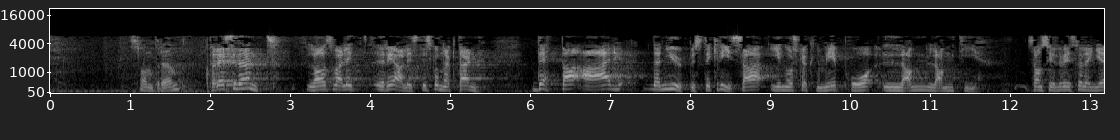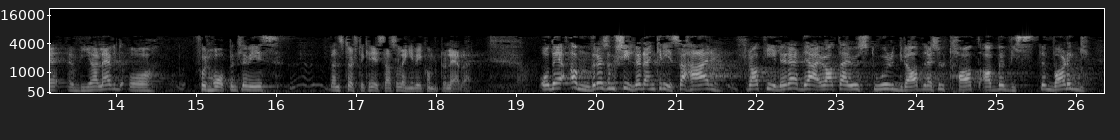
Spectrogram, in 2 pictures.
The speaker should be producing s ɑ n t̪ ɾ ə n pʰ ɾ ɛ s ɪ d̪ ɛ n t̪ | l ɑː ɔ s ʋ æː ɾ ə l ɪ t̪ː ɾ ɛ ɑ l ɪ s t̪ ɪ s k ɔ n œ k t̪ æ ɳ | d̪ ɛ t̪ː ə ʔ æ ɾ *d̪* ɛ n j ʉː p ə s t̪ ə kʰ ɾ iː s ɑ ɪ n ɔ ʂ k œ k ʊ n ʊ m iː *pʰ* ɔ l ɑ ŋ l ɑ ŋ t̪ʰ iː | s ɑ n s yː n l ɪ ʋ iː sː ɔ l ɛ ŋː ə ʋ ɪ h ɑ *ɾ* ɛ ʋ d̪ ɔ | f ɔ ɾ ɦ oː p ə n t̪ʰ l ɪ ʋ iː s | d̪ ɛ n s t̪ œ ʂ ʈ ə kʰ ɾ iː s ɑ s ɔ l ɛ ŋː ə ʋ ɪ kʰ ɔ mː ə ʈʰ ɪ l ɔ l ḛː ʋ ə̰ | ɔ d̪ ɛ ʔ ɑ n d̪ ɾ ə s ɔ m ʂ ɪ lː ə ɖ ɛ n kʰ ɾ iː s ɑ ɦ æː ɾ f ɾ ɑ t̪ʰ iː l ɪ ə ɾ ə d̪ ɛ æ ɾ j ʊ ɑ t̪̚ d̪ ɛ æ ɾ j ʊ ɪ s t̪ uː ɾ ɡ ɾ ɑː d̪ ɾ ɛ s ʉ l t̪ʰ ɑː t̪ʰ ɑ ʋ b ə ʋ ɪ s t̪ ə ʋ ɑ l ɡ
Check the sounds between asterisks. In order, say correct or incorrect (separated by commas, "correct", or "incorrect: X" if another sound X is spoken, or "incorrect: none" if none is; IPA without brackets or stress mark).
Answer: correct, correct, incorrect: ɭ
